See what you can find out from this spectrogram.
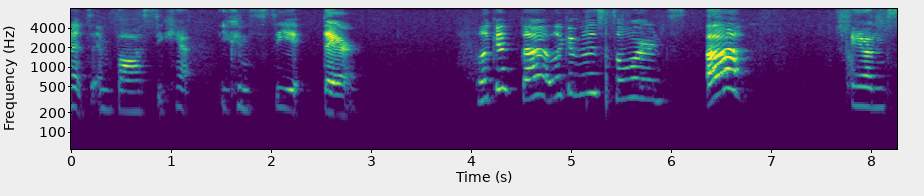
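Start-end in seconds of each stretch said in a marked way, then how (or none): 4.0-6.7 high, rising delight; thrilled fan gushing; excited. Real, not acted. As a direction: gush over the swords. Excited over embossed cover.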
